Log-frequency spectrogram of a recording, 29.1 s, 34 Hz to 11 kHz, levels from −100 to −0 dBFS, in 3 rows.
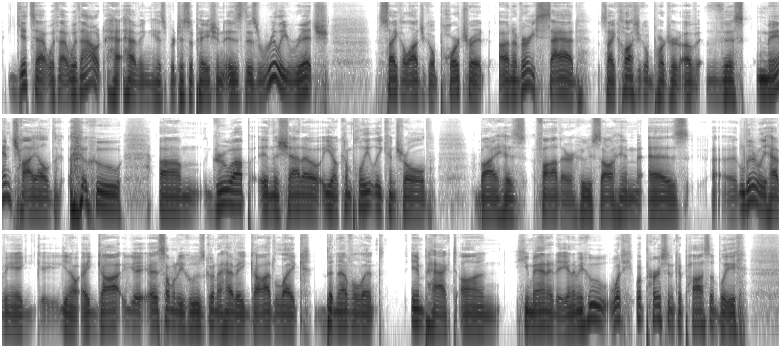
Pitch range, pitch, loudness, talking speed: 90-105 Hz, 95 Hz, -23 LUFS, 145 wpm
